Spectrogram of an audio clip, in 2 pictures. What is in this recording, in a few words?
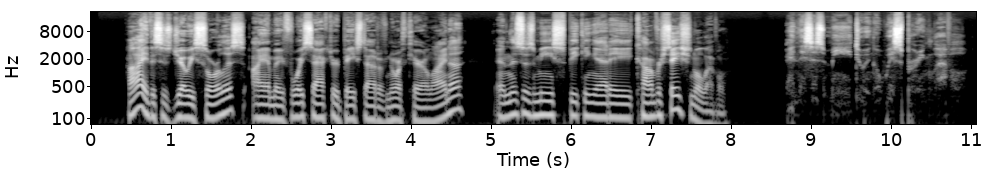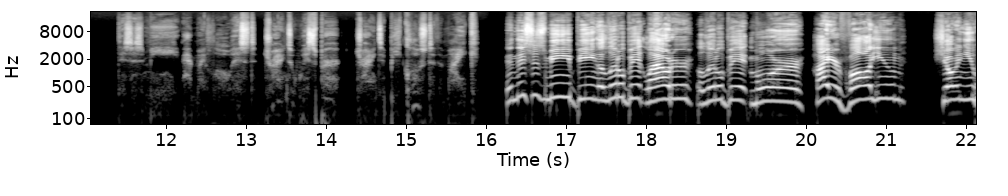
Booth Sample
